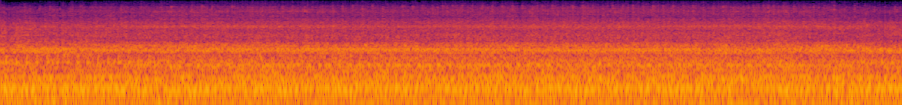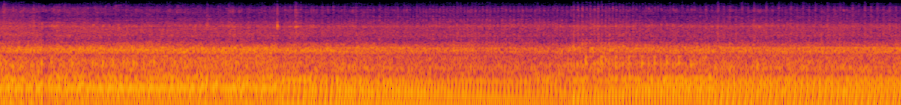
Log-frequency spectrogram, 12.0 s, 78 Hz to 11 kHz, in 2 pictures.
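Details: Oliver 550 loader tractor, long abandoned, just started: engine hunts and stumbles, beat wandering and sagging, only running, kind of, with choke pulled; owner says it's missing; rough running, cause not confirmed.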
